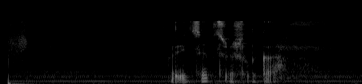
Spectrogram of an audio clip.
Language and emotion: Russian, neutral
